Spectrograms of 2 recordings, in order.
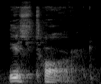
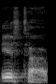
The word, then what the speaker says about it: Ishtar: Now, this is Ishtar, pronounced Esther or Easter.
